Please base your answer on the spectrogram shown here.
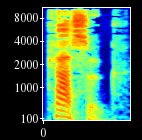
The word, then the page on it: cassock: anglais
